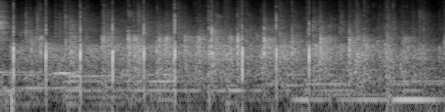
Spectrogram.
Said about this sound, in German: Hey, hey, hey, so schön, dass ihr da seid an diesem sonnigen Sonntagmorgen und ganz besonders, wenn du das erste Mal da bist, der Applaus ist genau für dich.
